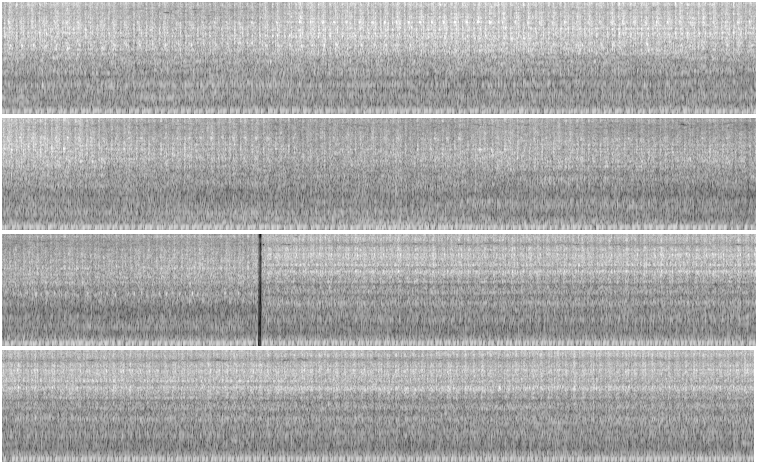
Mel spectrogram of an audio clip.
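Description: Vintage Indian Chief Roadmaster's V-twin engine idling steadily, with an abrupt change in tone about two-thirds of the way through.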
